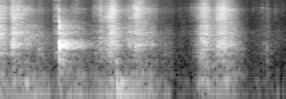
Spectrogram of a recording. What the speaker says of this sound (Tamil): ஊறினா கூட வெங்காயம் கட் பண்ணிக்கிறேன்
